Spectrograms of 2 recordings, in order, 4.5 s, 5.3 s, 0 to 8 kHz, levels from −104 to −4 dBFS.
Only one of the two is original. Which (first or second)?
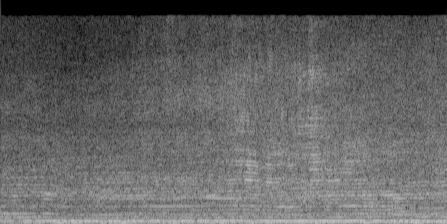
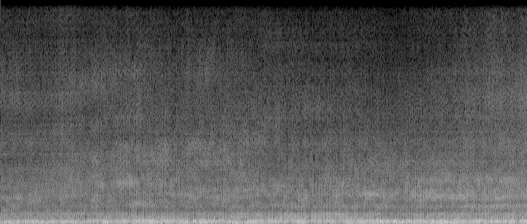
first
